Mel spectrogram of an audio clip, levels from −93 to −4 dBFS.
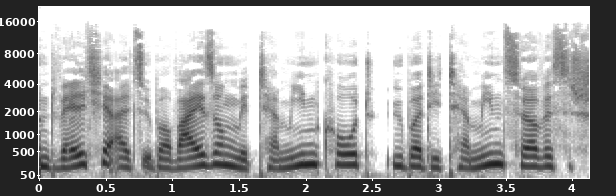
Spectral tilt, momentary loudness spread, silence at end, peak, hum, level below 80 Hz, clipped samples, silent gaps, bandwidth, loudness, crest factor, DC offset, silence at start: -5.5 dB/octave; 6 LU; 0 s; -10 dBFS; none; -54 dBFS; under 0.1%; none; 14 kHz; -25 LUFS; 14 dB; under 0.1%; 0 s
